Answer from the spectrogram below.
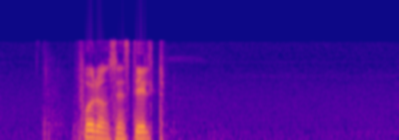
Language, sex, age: Norwegian, male, 36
